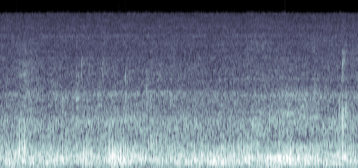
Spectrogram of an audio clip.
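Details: Pet cat settled on a person's lap, giving a continuous low purr that swells and fades gently, with light fabric rustling and a thin steady background whine.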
